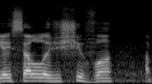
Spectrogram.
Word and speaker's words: Schwann: O professor Moore, que escreve livros de embriologia, a pronúncia correta é células de Schwann e não Schwann.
